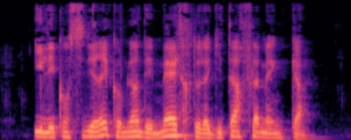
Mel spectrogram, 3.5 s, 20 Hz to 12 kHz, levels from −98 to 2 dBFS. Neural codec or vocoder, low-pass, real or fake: none; 10.8 kHz; real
